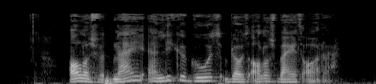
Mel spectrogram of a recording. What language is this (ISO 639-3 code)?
fry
